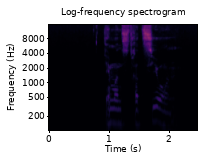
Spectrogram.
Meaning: 1. demonstration (act of demonstrating) 2. demonstration (show of military force) 3. demonstration (rally, protest, march)
- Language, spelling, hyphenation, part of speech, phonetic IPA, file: German, Demonstration, De‧mons‧tra‧ti‧on, noun, [demɔnstʁaˈt͡si̯oːn], DE-Demonstration.ogg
